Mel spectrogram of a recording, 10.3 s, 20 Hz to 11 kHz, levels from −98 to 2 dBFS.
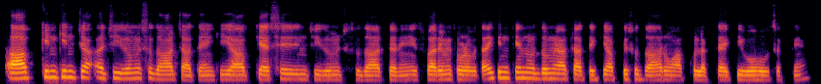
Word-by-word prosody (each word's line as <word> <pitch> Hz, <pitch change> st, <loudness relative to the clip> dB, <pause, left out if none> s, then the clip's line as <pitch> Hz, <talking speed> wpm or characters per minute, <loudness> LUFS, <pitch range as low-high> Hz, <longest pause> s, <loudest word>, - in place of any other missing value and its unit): आप 175 Hz, +2 st, +10 dB
किन-किन 210 Hz, 0 st, +1 dB
च 195 Hz, -3 st, +5 dB, 0.3 s
चीज़ों 170 Hz, -2 st, -1 dB
में 175 Hz, +1 st, -3 dB
सुधार 150 Hz, -4 st, -1 dB
चाहते 130 Hz, +1 st, -2 dB
हैं 135 Hz, 0 st, -5 dB
कि 145 Hz, +2 st, -5 dB
आप 140 Hz, -1 st, 0 dB
कैसे 155 Hz, +2 st, 0 dB
इन 150 Hz, -1 st, -8 dB
चीज़ों 140 Hz, -1 st, -4 dB
में 140 Hz, -, -6 dB
सुधार 135 Hz, -2 st, -2 dB
करें? 135 Hz, 0 st, -2 dB
इस 140 Hz, -, -9 dB
बारे 145 Hz, 0 st, +4 dB
में 155 Hz, +1 st, -3 dB
थोड़ा 145 Hz, -1 st, +1 dB
बताइए, 140 Hz, +4 st, +1 dB
किन-किन 185 Hz, 0 st, 0 dB
मुद्दों 165 Hz, -1 st, +1 dB
में 165 Hz, -1 st, -1 dB
आप 155 Hz, -1 st, +1 dB
चाहते 145 Hz, -1 st, +1 dB
हैं 140 Hz, -, -4 dB
कि 155 Hz, -, 0 dB
आपके 145 Hz, +1 st, -1 dB
सुधार 140 Hz, -2 st, -2 dB
हो, 140 Hz, -1 st, -2 dB
आपको 130 Hz, -, -5 dB
लगता 135 Hz, +1 st, 0 dB
है 135 Hz, -, +1 dB
कि 140 Hz, +2 st, -4 dB
वो 135 Hz, 0 st, +3 dB
हो 135 Hz, -, -1 dB
सकते 135 Hz, 0 st, -11 dB
हैं? 150 Hz, +5 st, -14 dB
145 Hz, 230 wpm, -24 LUFS, 140-170 Hz, 0.3 s, आप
